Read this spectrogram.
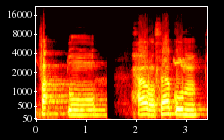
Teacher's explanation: را کو منہ بھر کے پڑھیں گے · حمزہ کے اوپر جب جزم ہوتا ہے تو اس حمزہ کو جھٹکے کے ساتھ میں پڑھتے ہیں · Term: حمزہ ساکن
